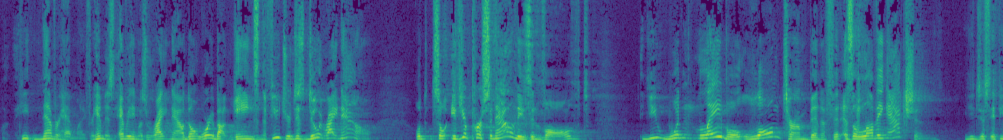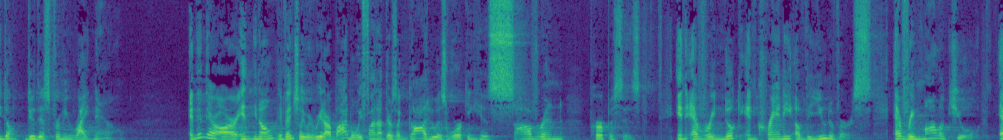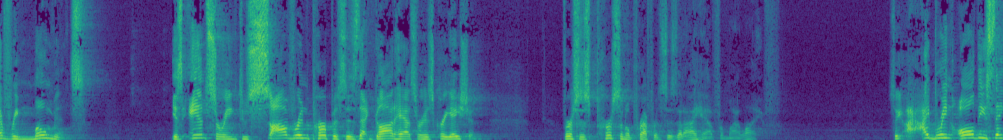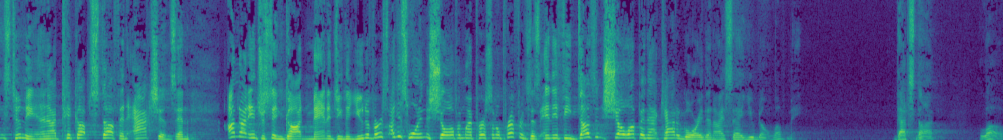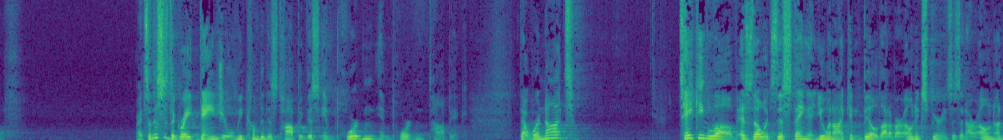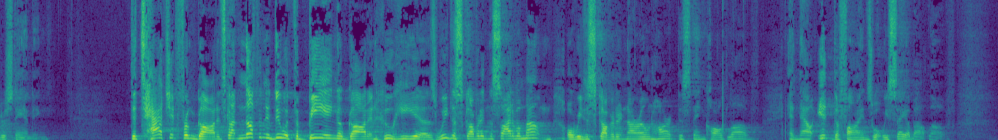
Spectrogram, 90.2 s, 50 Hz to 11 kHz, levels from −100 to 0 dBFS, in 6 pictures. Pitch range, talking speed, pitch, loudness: 155-215 Hz, 165 wpm, 180 Hz, -22 LUFS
